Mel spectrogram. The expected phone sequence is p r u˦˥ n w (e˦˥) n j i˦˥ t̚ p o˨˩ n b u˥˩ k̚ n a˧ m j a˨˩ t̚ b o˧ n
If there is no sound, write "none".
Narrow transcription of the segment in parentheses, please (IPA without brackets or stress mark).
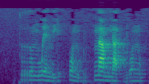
e˨˩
